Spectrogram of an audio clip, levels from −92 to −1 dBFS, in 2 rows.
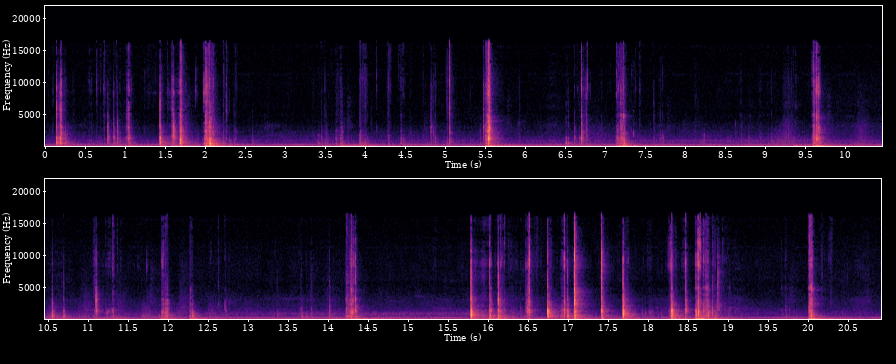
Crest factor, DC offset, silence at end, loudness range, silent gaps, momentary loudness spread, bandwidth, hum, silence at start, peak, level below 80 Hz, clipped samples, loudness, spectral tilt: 34 dB; under 0.1%; 0 s; 14 LU; none; 24 LU; 16.5 kHz; none; 0 s; 0 dBFS; -40 dBFS; under 0.1%; -32 LUFS; -3 dB/octave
